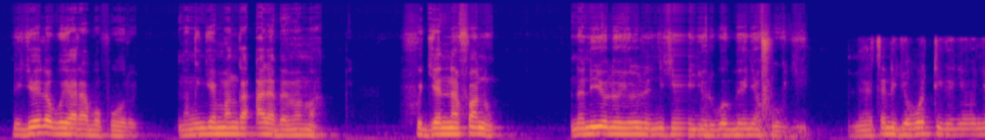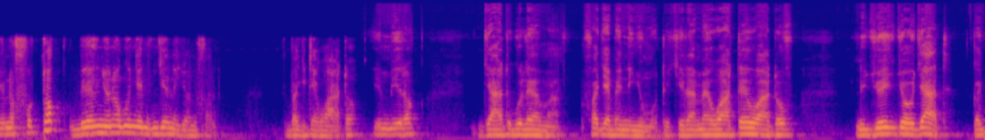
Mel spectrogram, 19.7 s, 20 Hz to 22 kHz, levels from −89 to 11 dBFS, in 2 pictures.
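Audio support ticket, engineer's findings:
Call audio freeze, 6.75–6.90 s, right after "niyolo yolo": sound stalls and the last bit is stretched into a fading buzz or hiss for about 0.14 s, then resumes where it left off. Likely cause: late packets draining the jitter buffer. Unlike packet loss, nothing is dropped; the gap is inserted, adding about 136 ms of delay.

Short concealed packet loss, 6.94 s and 7.01 s: two brief smears or wobbles, each roughly 10 ms of audio never decoded and patched by extrapolating the preceding sound before crossfading back. Distinct from the freeze: much shorter, no added delay, and the original content there is actually gone, so a quick consonant may disappear.

Call bitrate drop, 7.63–13.52 s, ending just before "imbi irok": encoder pushed from 32 to 14 kbps after the bandwidth estimate fell, held at the floor for about 5.8 s. Audio turns coarse and watery, and the top end is cut from 20 kHz to 8 kHz, giving a muffled tone. 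Unlike packet loss, this is a steady quality change over seconds, not short glitches.

Jitter buffer speed-up, 11.32–13.07 s, also ending before "imbi irok": buffer over target, so the receiver trims pitch-period-sized pieces repeatedly, about 150 ms in total. Speech runs about 8% fast with pitch unchanged, sounding hurried. This overlaps the bitrate drop, but it alters pace rather than tone or bandwidth.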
